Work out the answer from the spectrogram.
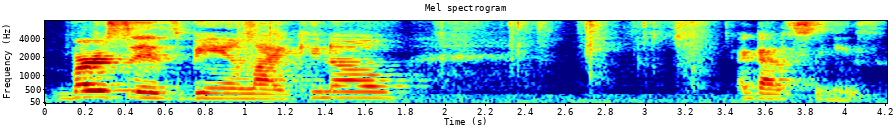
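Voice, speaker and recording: Speaking slowly in a gravelly, fairly low voice, a woman offers a casual reaction review of a reality show. She's blunt and rambling, using lots of fillers and some profanity. The recording is reverberant, with slight background noise.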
